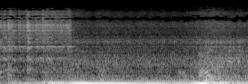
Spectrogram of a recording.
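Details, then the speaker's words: 50-year-old Triumph 2500S six, cold start on choke after over two years in storage, fuel pump primed first: brief cranking, then catches and settles into a low, fairly even run with a small swell; starts cleanly. "that seemed to work yes good"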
